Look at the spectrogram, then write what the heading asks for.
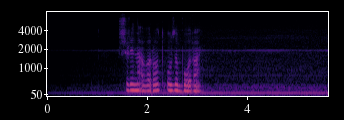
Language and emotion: Russian, neutral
